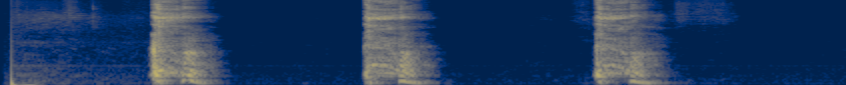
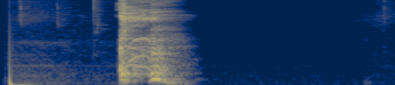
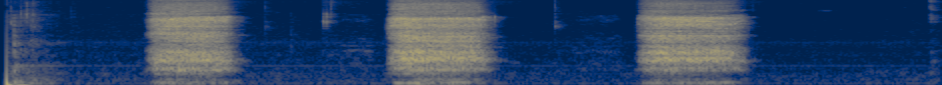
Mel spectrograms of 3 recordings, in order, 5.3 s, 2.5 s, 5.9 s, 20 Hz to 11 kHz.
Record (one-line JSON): {"three_cough_length": "5.3 s", "three_cough_amplitude": 32768, "three_cough_signal_mean_std_ratio": 0.34, "cough_length": "2.5 s", "cough_amplitude": 32768, "cough_signal_mean_std_ratio": 0.31, "exhalation_length": "5.9 s", "exhalation_amplitude": 32605, "exhalation_signal_mean_std_ratio": 0.48, "survey_phase": "beta (2021-08-13 to 2022-03-07)", "age": "45-64", "gender": "Male", "wearing_mask": "No", "symptom_cough_any": true, "symptom_runny_or_blocked_nose": true, "symptom_onset": "12 days", "smoker_status": "Never smoked", "respiratory_condition_asthma": false, "respiratory_condition_other": false, "recruitment_source": "REACT", "submission_delay": "1 day", "covid_test_result": "Negative", "covid_test_method": "RT-qPCR", "influenza_a_test_result": "Negative", "influenza_b_test_result": "Negative"}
